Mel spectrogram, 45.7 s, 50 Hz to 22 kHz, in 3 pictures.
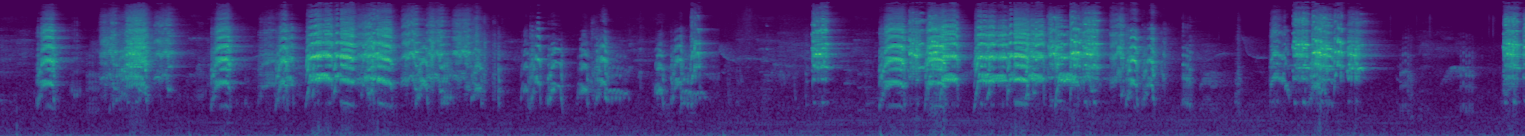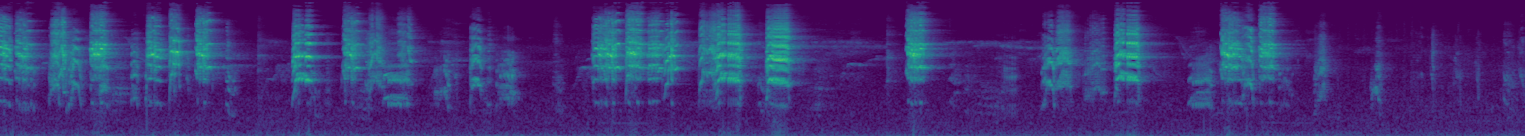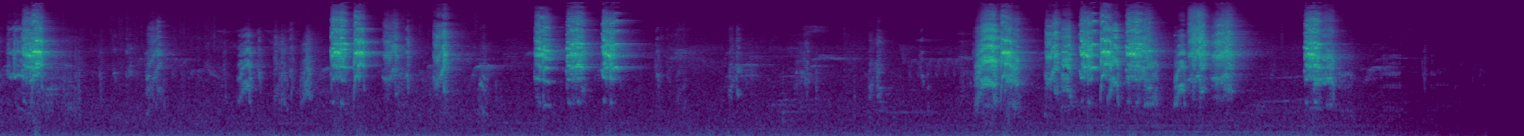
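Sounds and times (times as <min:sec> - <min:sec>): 
birds in a jungle: 0:00.0 - 0:45.4.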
